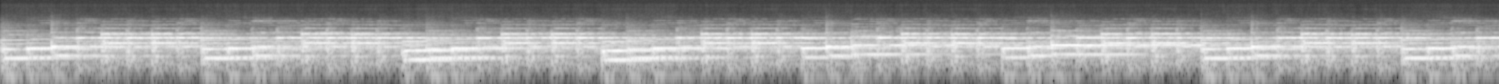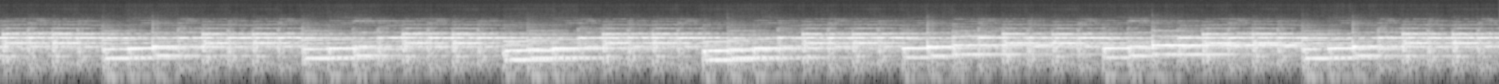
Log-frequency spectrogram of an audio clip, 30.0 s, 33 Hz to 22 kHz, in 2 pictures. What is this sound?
Music > Solo instrument
Piano loops 120 efect 4 octave long loop 120 bpm
120, 120bpm, free, loop, music, piano, pianomusic, reverb, samples, simple, simplesamples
